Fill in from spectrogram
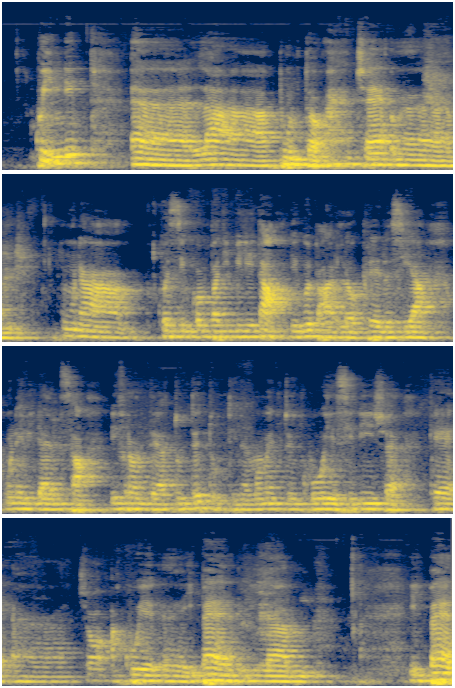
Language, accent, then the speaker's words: Italian; Rome, Lazio, Italy; io so di Roma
